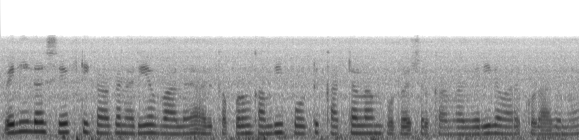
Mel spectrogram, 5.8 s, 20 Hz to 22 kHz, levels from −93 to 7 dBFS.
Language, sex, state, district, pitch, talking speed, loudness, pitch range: Tamil, female, Tamil Nadu, Chennai, 215 Hz, 135 wpm, -18 LUFS, 195-230 Hz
